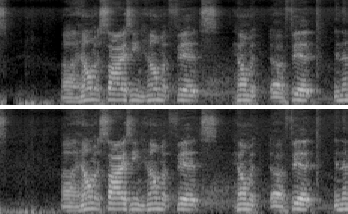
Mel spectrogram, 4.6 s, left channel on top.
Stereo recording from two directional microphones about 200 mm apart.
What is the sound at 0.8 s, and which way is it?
Speech, 25° left (ahead or behind).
